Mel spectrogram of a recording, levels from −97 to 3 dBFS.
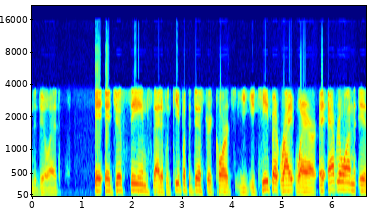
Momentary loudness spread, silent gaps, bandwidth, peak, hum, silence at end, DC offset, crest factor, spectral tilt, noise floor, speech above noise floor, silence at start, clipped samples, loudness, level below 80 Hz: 7 LU; none; 15.5 kHz; -4 dBFS; none; 0 s; under 0.1%; 16 dB; -5 dB/octave; -62 dBFS; 43 dB; 0 s; under 0.1%; -18 LUFS; -58 dBFS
